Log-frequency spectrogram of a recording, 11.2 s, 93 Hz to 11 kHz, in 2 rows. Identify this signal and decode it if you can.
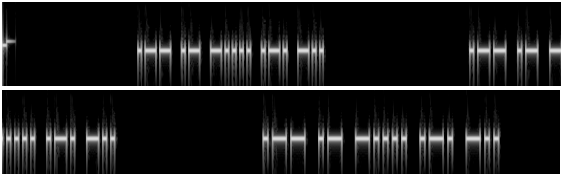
Morse code, heard as a keyed tone, about 29 wpm, 700 Hz. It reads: WA6RD WA6RD WA6RD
